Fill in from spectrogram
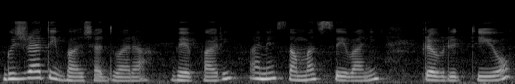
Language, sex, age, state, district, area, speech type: Gujarati, female, 18-30, Gujarat, Anand, urban, spontaneous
